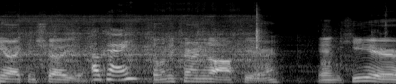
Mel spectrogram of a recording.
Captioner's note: machine clicks off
